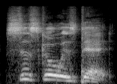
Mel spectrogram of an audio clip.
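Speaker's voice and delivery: normal talking voice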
